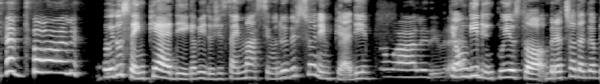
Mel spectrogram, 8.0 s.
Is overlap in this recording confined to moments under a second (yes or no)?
yes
